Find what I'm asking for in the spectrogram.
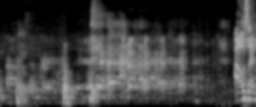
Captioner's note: audience laughing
